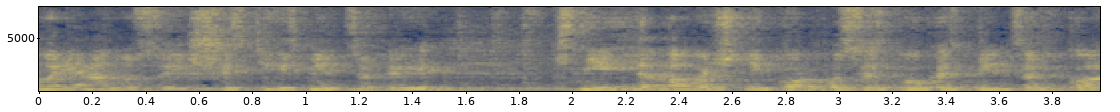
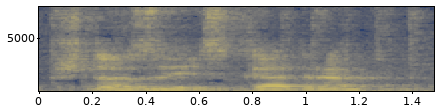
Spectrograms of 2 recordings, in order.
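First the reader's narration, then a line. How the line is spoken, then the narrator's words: Calm question. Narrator (Russian): спокойно поинтересовался полковник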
